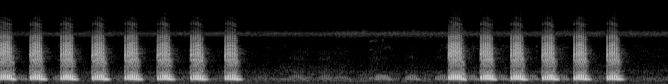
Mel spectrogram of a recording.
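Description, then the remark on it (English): Deep, pig-like grunting calls from a pig frog come in two rapid bursts of about eight loud, evenly spaced croaks, separated by a brief pause with softer grunts. “Pig frogs sound very much like the grunting of a pig, so it's easy to remember.”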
